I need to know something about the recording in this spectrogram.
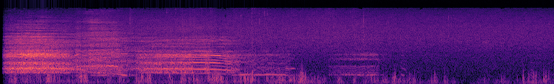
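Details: A howler monkey at Yaxha, Guatemala, gives deep, drawn-out roaring howls that swell loudly and then fade.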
